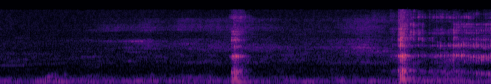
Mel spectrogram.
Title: Burping Boy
